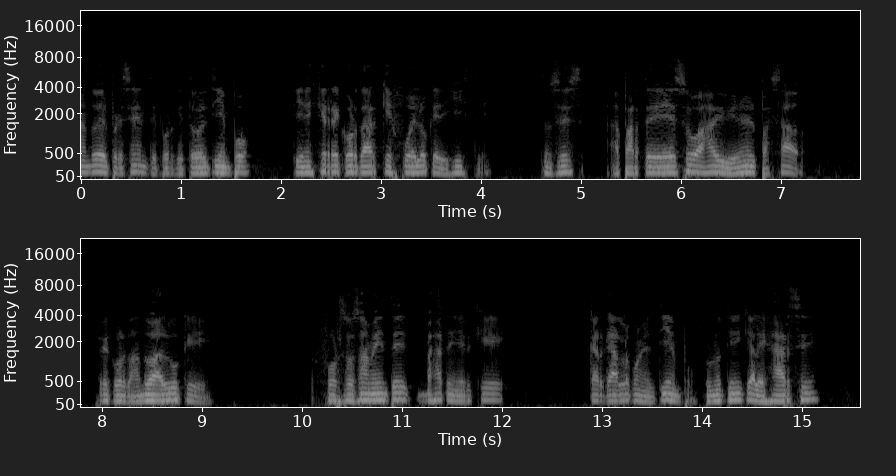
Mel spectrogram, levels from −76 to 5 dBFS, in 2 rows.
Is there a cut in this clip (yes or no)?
yes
